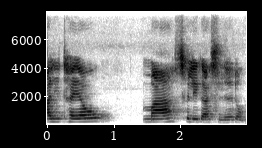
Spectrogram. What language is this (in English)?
Bodo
